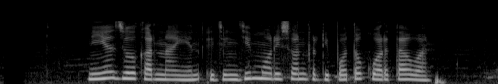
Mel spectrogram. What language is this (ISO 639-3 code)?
sun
